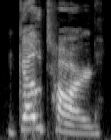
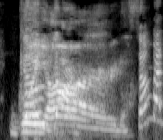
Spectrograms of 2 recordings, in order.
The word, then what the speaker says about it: Goyard: Oh, Gotard. Gotard? I thought it was like with a T-A-R-D. Goyard.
